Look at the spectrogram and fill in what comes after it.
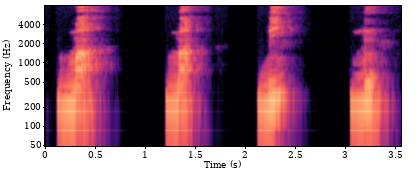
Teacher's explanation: ہونٹوں کا تو استعمال ہو رہا ہے، ساتھ ناک کا بھی ہوتا ہے. تو اس کا بھی مخرج 50% ہونٹوں پہ ہے اور 50% ناک میں ہے. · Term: نیزل ساؤنڈ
